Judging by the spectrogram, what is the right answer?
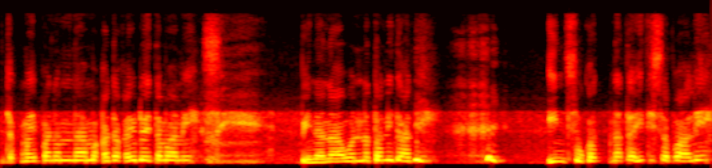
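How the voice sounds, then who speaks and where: High-pitched, plaintive young son played by a man. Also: little pitch movement, normal speed, pauses often, close to an everyday voice. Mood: hurt, resentful. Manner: plaintive, insistent. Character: hurt, indignant young son loyal to his mother. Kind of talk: old radio drama acting. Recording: muffled old radio recording with noise.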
